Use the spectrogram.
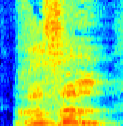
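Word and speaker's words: ग़ज़ल: माध्यम से होता है जैसे बोलने वाले गजल है तो जी का उच्चारण इसलिए तो बोलता है गजल उसी घंटी के कारण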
